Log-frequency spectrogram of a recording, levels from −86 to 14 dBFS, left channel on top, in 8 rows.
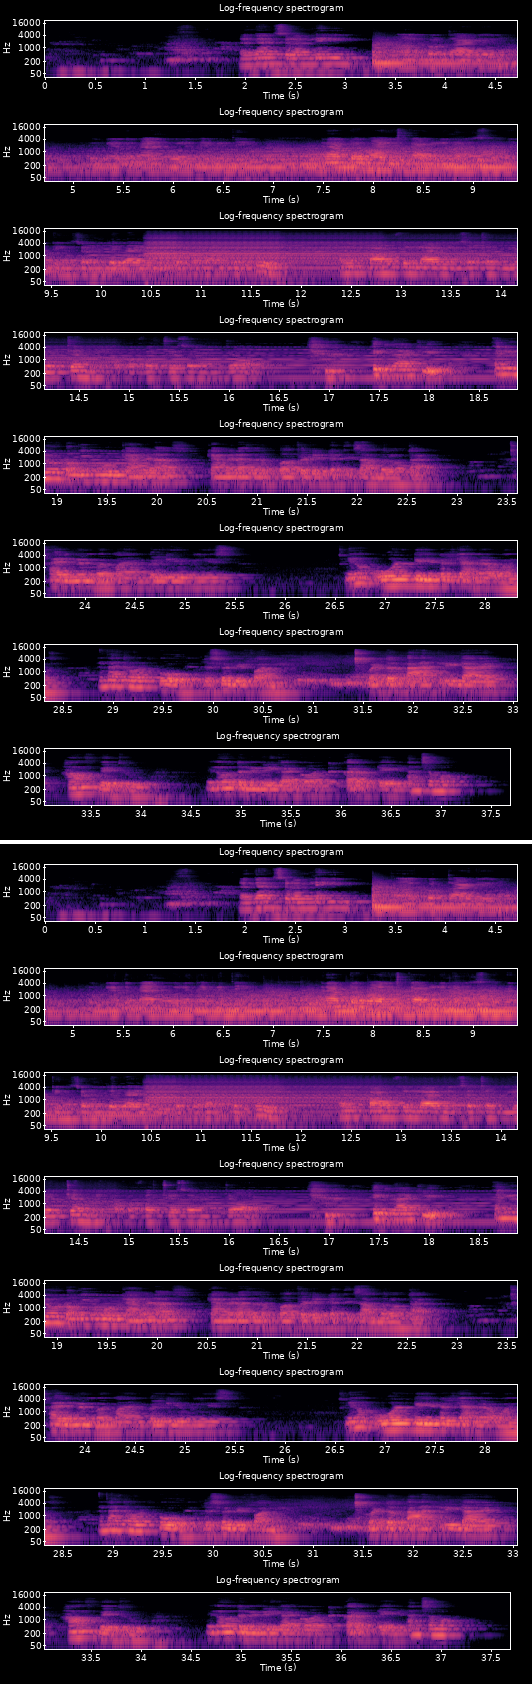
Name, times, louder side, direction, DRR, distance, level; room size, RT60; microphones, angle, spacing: voice 1, 1.2-1.8 16.8-18.2 18.6-22.7 23.6-25.4 26.6-28.4 28.9-34.0 34.7-37.0, equal, 10° left, -9 dB, 1.3 m, -28 dB
voice 2, 1.9-3.1 3.5-4.8 5.1-6.9 7.5-11.8 12.4-16.3 23.2-23.6, right 1 dB, 55° right, -1 dB, 0.8 m, -30 dB
Drum, 3.3-11.6, right 3 dB, 80° right, 0.4 m, -31 dB
Organ, 9.8-20.6, left 1 dB, 35° left, 0.9 m, -42 dB
sound 1, 10.4-15.9, left 1 dB, 15° right, 0.7 m, -35 dB
3.1 x 2.9 x 4.2 m, 0.71 s
head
